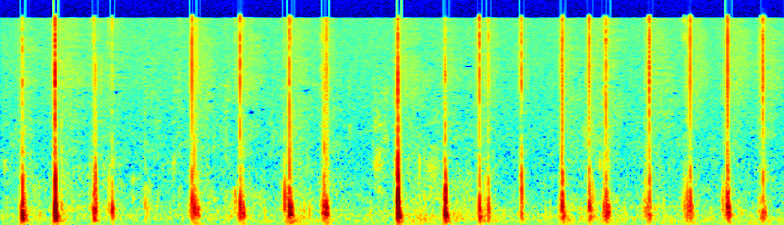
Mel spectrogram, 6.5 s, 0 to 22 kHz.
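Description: A thin bamboo ear pick held in the fingers gently scratches and rubs around the outer ear and canal entrance of a single cream-coloured silicone ear model, a solid soft mold with a metal mic capsule in the canal. About 18 short, soft, muffled scratching taps with a low, dull body are heard at an uneven pace, each dying away almost at once with quiet pauses between.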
